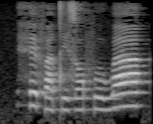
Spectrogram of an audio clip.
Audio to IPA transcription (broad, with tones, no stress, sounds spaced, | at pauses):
h ɛ˦˨ f aː˨ t e˨ z ɔ˨ f oː˨ w aː˧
